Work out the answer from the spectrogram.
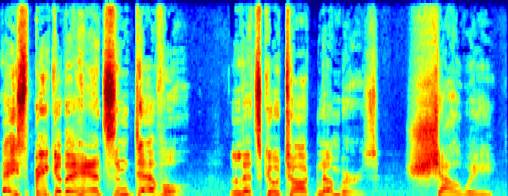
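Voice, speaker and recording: A man's voice: high-pitched, huge pitch swings, slow pace, a bit bright, exaggerated voice. An actor playing a brash, boastful middle-aged wrestling promoter in a video game, with a hammy salesman manner. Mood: boastful, pitching. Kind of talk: video game cutscene acting.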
